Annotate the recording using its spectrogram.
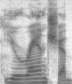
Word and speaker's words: Urantia: They were also avid followers of the Urantia book. Am I saying that right? – I think so. I'm pretty sure that's how you say it. I haven't heard it out loud that much myself. – U-R-A-N-T-I-A.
